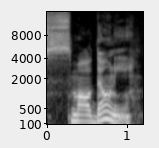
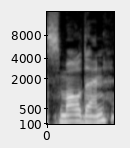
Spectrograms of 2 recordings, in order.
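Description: First: The name ends with a final vowel sound. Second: The name ends without a final vowel. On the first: The speaker calls it right. "The Italian version is Smaldoni" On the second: The speaker calls it wrong. "I said Smaldon in the last episode, and apparently that's not right"

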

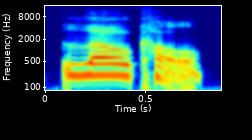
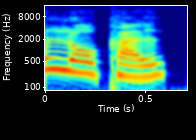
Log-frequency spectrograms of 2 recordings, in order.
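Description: First: The first vowel glides like the letter name O. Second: The first vowel is a short, plain o. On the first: The speaker calls it right. "Se va a pronunciar con el nombre de la O" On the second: The speaker calls it wrong. "No local"

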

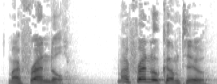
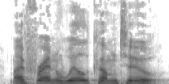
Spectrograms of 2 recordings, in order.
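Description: First: The word will is contracted onto friend. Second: The word will is said in full. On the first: The speaker calls it right. "You drop the W from will and you contract it" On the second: The speaker calls it wrong. "It sounds a little desperate"

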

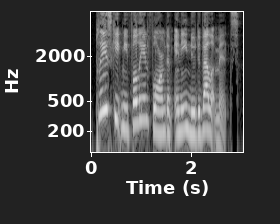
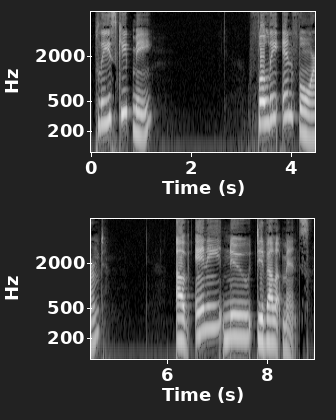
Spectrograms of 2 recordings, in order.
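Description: First: The sentence is spoken at natural speed. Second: The sentence is spoken slowly. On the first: "this time we will go at a more natural pace" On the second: "this time repeat after me"

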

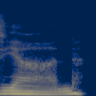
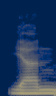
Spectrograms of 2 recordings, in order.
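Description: First: The vowel in the name is stretched longer. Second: The vowel in the name is short.

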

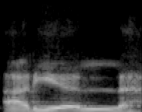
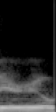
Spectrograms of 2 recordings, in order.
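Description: First: The name is said with a Spanish pronunciation. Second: The name is said with an American pronunciation. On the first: This is the family's own way of saying the name. "My parents call me Ariel" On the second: This is how most people say the name. "I know a lot of people pronounce it Ariel"

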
